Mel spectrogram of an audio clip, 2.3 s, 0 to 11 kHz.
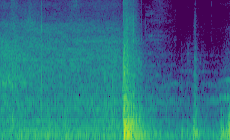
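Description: The separately opening rear glass of a 2015 Honda Pilot's tailgate being shut, making a single thunk a little over a second in.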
